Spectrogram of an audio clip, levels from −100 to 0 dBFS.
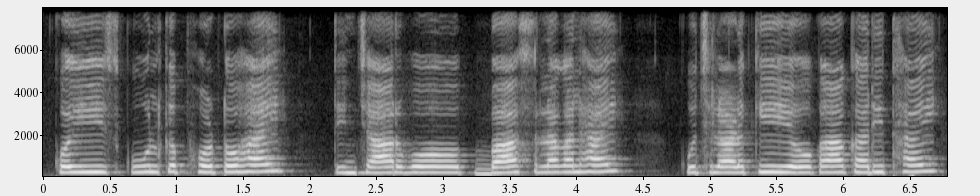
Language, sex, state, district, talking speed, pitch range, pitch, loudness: Hindi, female, Bihar, Jahanabad, 130 wpm, 270-305 Hz, 285 Hz, -15 LUFS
